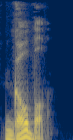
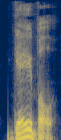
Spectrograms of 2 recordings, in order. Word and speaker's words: Goebel: The name is spelled G-O-E-B-E-L, which, just reading, I would pronounce Goebel. But apparently that's not how it's pronounced by most, including the family themselves. Gable is the most common pronunciation of Kristen Joy Deedy's birth name.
